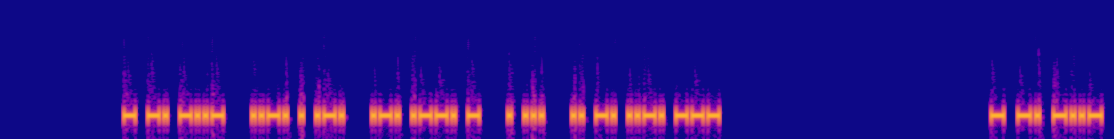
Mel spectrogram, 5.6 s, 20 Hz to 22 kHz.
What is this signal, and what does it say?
Morse code, heard as a keyed tone, about 52 wpm, 700 Hz. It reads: TNX FER RPT ES INFO TNX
